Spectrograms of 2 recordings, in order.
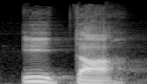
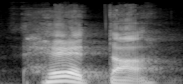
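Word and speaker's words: ἦτα: of the language is the phonetic value of ita, which is heta in ancient Greek. In simple terms, it is a long e instead of an e.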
